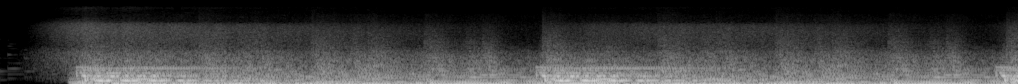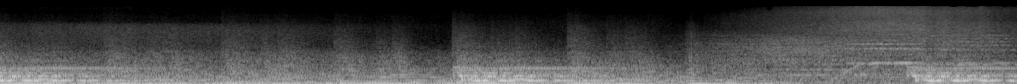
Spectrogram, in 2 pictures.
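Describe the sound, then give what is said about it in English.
The TARDIS cloister bell, a warning of imminent disaster, tolls four times at slow, steady intervals, each deep, resonant clang ringing out loudly over a low droning hum, with a rising hiss near the end. “TARDIS Cloister Bell. Imminent disaster.”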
